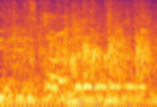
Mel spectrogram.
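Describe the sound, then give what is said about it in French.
Church audience applauding in acclaim of God: a continuous wash of clapping over sustained keyboard tones. “Gloire à Dieu, on acclame le Seigneur.”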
